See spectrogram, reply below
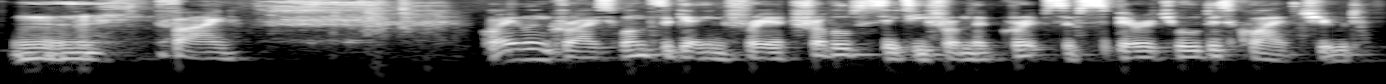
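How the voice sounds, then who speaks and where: A man playing a grumpy, boozy and pompous ghost hunter in a comic audio drama, curt and deadpan. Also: low voice, unhurried, a little hiss or hum.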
